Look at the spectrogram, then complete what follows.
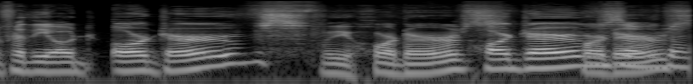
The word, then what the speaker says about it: hors d'oeuvres: the hors d'oeuvres we hor d'oeuvres larger orders what you pronounce the H you know that there's an H in that word know so it's a silent age I'm an English major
